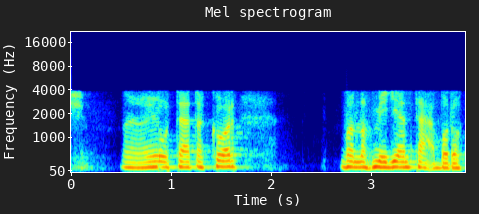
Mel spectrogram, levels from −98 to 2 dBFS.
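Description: The clip is speech carried over Speex at a light setting, with two brief breaks from VoIP packet loss concealed by the speech codec. The first is at 0.85–0.97 s, just before "tehát akkor"; the second is at 3.38–3.46 s. Each fits one missing 20 ms packet. Instead of going silent as a plain dropout would, the decoder stretches its last pitch and filter into a short buzzy tone or coloured noise that fades. The distortion then lingers for tens of milliseconds after audio resumes, while the decoder's state recovers.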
